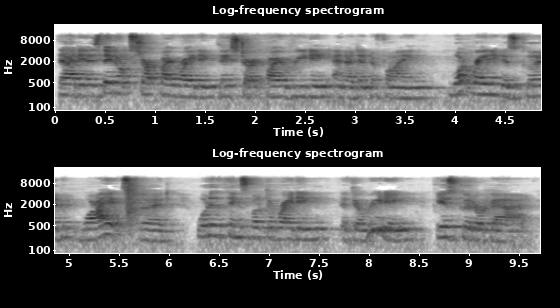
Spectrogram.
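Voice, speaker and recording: A woman giving a measured, explanatory workshop presentation as a university lecturer, speaking to colleagues. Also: medium pitch, steady tone. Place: meeting or seminar room. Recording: echoey room, distant mic, noisy background.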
